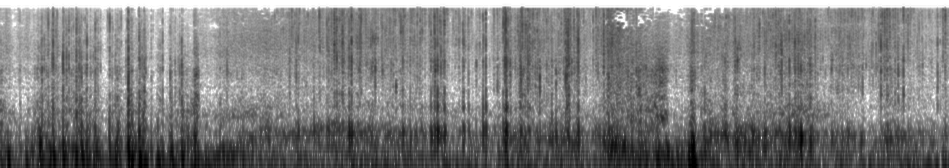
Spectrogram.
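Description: A hand-sized blue porous foam scrub sponge is scratched and squeezed with long nails right beside the microphone. Continuous dense crackling, crinkling scratches with a heavy low-end rumble and quick bright bursts fill the clip, with one sharper crunch near the end.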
